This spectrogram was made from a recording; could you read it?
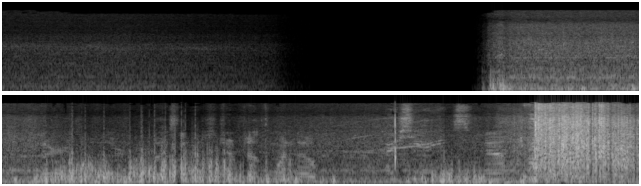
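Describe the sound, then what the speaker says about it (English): A fertilizer plant explosion near Waco, Texas comes as a sudden loud, roaring blast after a moment of silence, followed by sustained rumbling and wind-like noise over distant commotion. "there was a tremendous explosion at a fertilizer plant just north of Waco"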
